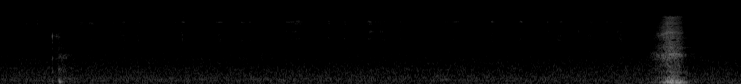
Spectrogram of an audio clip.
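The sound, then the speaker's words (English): Faint, scratchy strokes of a pen or marker drawing a tree by hand on paper, quiet and intermittent against near silence, with a soft click early on and a brief louder rustle near the end. “I'll draw this one a bit messier because, you know, it's supposed to bear fruit.”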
